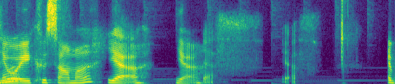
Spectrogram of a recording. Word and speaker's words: Yayoi Kusama: Yayoi Kusama? Yayoi Kusama.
